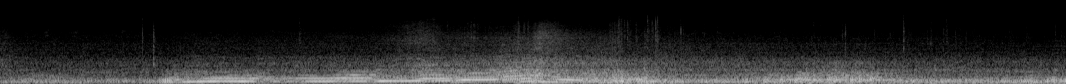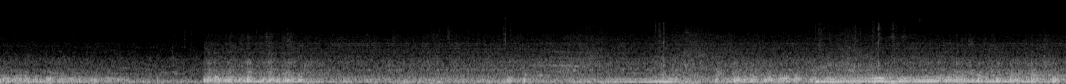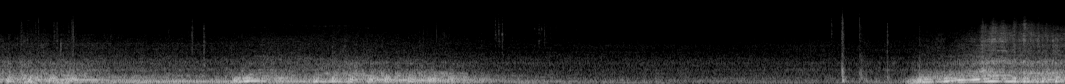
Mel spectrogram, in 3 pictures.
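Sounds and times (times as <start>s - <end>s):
car engine revving on the move: 0.0s - 27.3s, 29.6s - 31.9s.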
